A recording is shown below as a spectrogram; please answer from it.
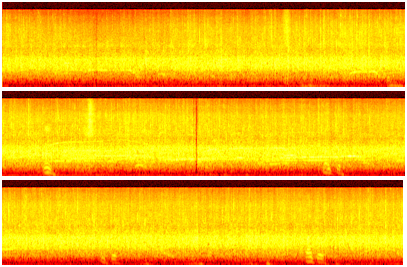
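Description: A large audience applauding steadily, the clapping a little louder in the middle before easing slightly.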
